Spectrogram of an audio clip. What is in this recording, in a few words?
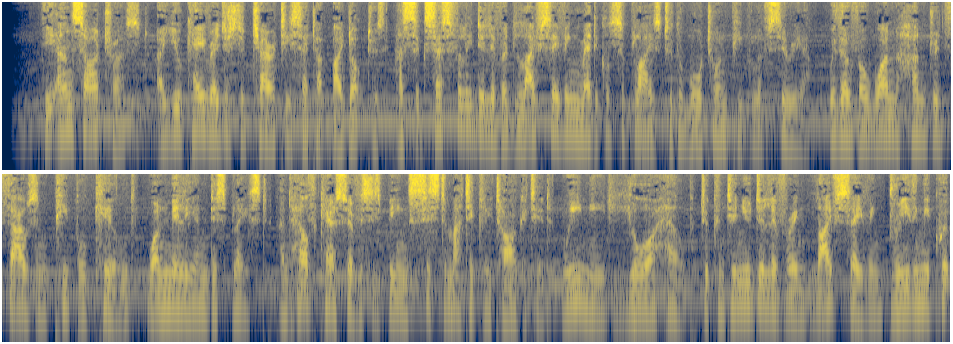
Advert; Ansar Trust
